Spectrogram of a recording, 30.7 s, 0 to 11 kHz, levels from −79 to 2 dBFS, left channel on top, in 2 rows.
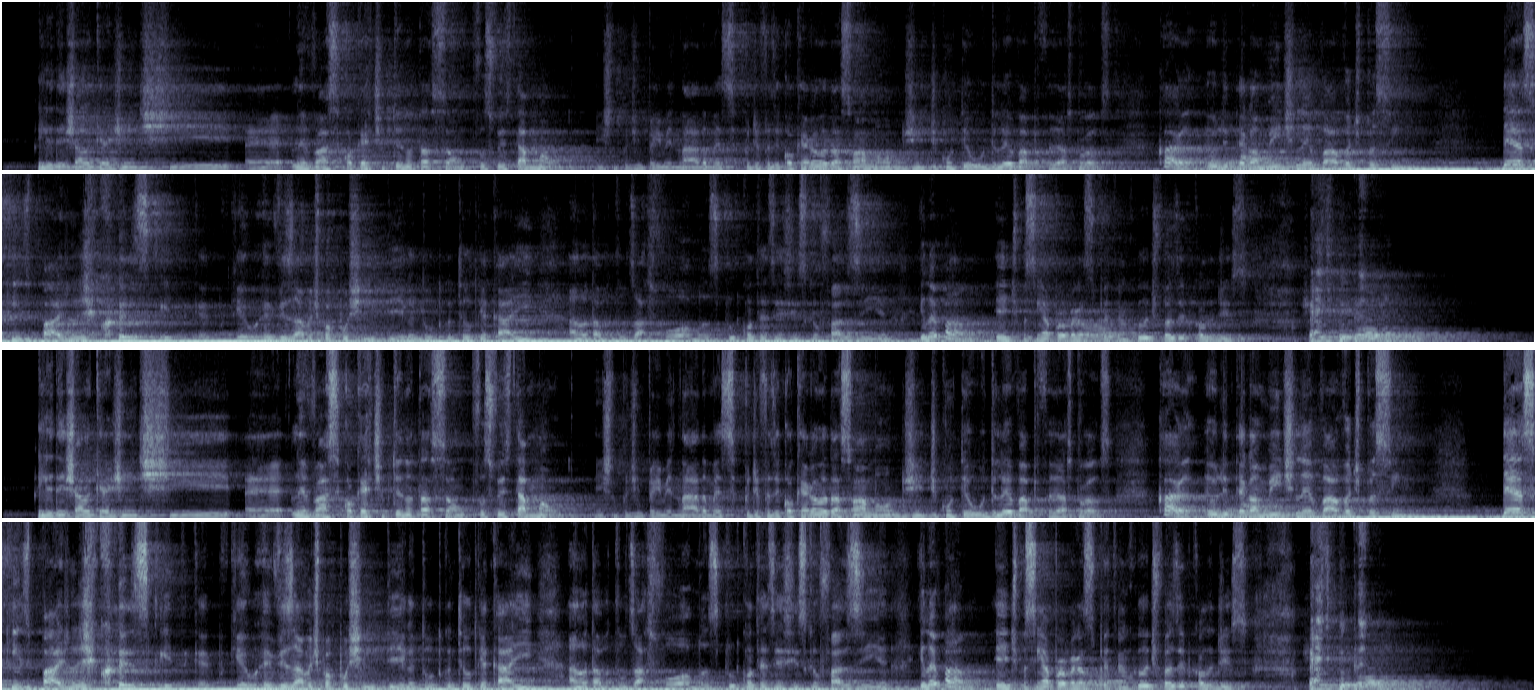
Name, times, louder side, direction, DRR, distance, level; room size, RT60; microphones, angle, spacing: voice 1, 0.4-5.6 5.9-14.6 15.0-29.0, right 3 dB, 45° right, 9 dB, 1.1 m, -30 dB
sound 1, 11.5-26.9, equal, 5° right, 2.1 m, -28 dB
voice 2, 12.0-12.6 26.1-26.4 28.3-29.2, left 1 dB, 35° left, 0 dB, 5.0 m, -32 dB
28.0 x 21.5 x 5.8 m, 2.4 s
head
